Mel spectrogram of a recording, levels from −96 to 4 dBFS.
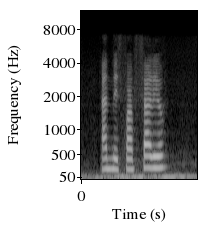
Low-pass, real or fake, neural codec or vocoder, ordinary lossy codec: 7.2 kHz; fake; codec, 16 kHz, 0.5 kbps, FunCodec, trained on Chinese and English, 25 frames a second; AAC, 48 kbps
